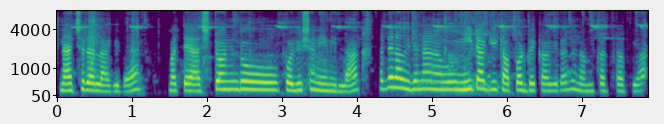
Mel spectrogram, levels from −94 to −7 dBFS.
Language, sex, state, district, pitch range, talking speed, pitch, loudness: Kannada, female, Karnataka, Mysore, 230-275 Hz, 105 wpm, 250 Hz, -20 LUFS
